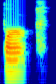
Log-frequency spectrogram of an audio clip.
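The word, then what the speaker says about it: Bourke: Bork or Dooney and Burke? Because I've always said Bork, and I had my first Dooney and Bork purse was purchased in 1989, and I think I'm saying it wrong. Everybody says Burke.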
